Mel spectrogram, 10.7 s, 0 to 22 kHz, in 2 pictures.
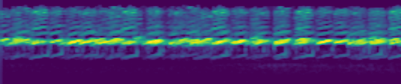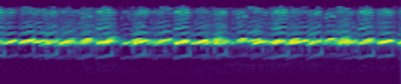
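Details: Spring chorus of northern spring peepers at the Chezzetcook salt marsh, Nova Scotia, Canada, dusk on 18 May 2020: shrill rising peeps pulse thickly over one another without pause.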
